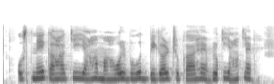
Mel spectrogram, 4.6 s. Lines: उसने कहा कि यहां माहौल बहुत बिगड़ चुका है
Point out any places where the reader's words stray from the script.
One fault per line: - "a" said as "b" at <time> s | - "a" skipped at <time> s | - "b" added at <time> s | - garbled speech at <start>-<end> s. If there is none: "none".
- garbled speech at 3.5-4.2 s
